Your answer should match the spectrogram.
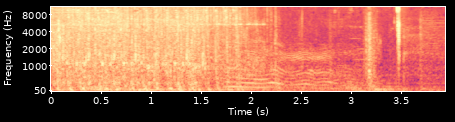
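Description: Rapid bursts of automatic gunfire rattle in the Warhammer 40,000: Chaos Gate Daemonhunters video game, a dense volley up front that thins out, followed by a voice and a single sharp crack.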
